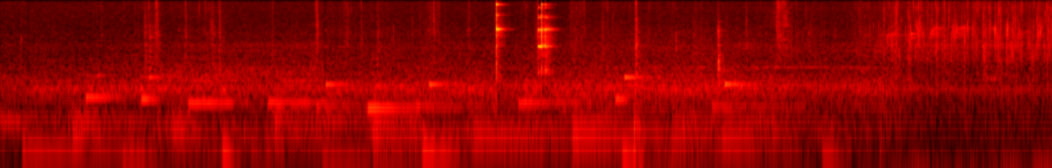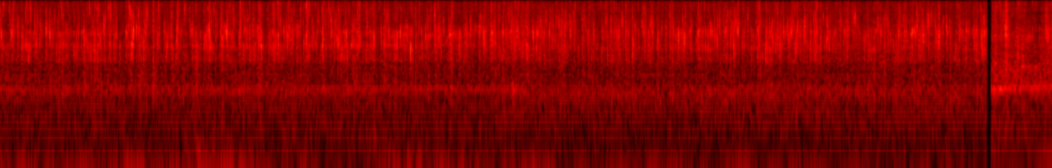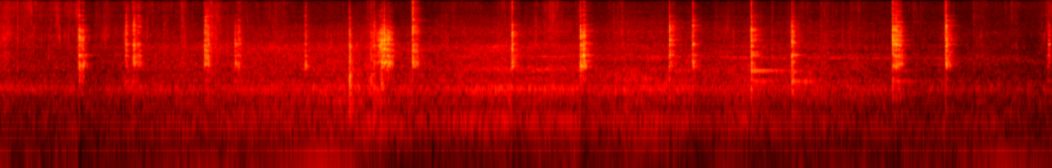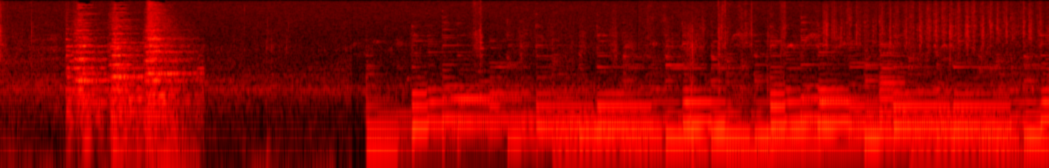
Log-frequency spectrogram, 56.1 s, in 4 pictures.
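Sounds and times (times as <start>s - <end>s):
corn sizzling in oil: 11.4s - 44.2s, 49.8s - 56.0s
metal tongs clicking on griddle: 35.8s - 36.0s, 39.9s - 40.8s.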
